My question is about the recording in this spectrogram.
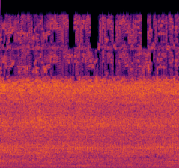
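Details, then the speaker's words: Cheap Volkswagen Golf convertible, started first try with no hesitation, idling at start-up: steady, even idle under hiss with no misses, knocks or hunting; sounds normal, not about to have a problem. "Sounds pretty good. Doesn't sound like it's about to have a problem."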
